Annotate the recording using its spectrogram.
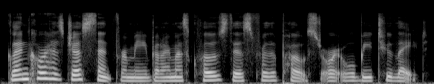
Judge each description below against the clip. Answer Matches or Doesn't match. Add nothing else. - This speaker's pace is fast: Matches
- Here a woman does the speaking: Matches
